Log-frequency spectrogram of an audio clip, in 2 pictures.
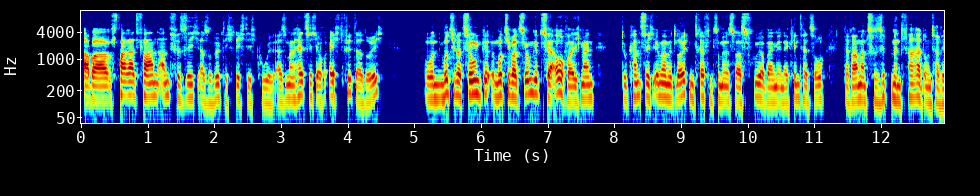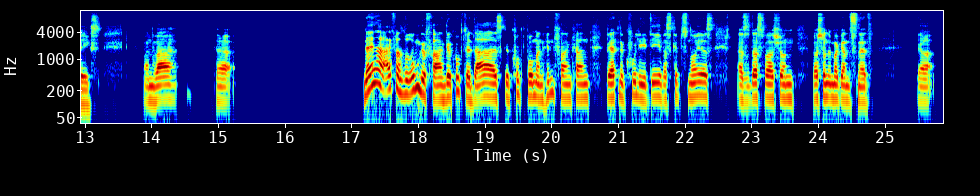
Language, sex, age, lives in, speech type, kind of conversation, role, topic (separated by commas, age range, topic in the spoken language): German, male, 20-24, Germany, conversation, unstructured, none, Was motiviert dich, regelmäßig Sport zu treiben?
